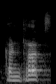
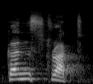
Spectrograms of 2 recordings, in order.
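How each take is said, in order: First: The s sound before the t is dropped. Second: The s sound before the t is kept. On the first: The speaker calls it wrong. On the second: The speaker calls it right.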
